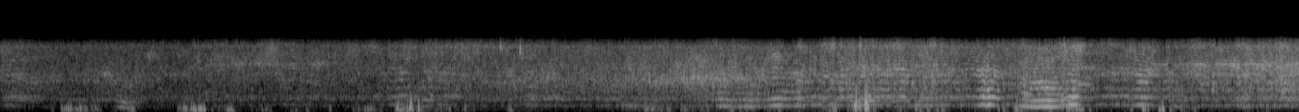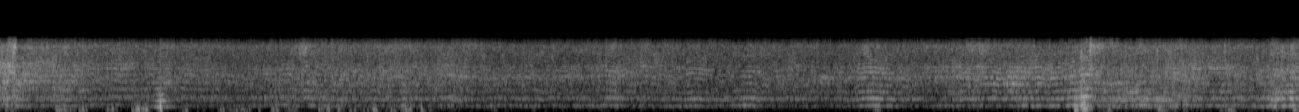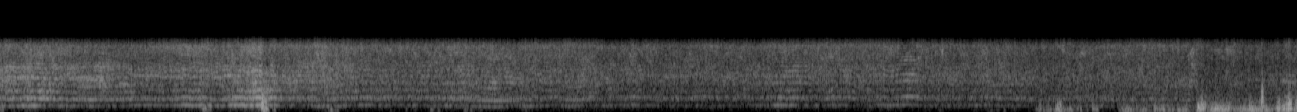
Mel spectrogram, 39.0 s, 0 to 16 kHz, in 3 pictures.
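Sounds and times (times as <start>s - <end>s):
bees buzzing: 0.0s - 38.1s.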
